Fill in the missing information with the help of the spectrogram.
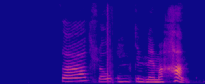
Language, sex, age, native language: Icelandic, male, 10, Icelandic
